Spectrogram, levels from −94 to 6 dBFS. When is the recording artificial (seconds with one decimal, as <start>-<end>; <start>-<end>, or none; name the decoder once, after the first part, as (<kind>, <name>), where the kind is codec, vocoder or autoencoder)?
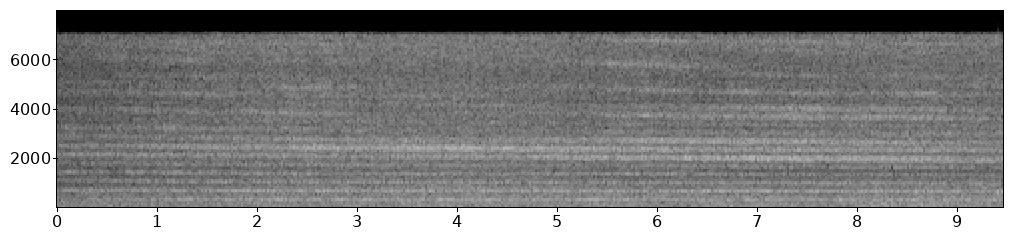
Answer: none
